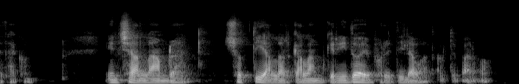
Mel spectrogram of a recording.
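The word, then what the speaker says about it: قُلْ: ইনশাআল্লাহ আমরা সত্যিই আল্লাহর কালামকে হৃদয়ে ভরে তেলাওয়াত করতে পারব এই টাকে কেন কালার করা হলো কারণ ওস্তাদজি একেবারে সোজা কারণ কারণ হচ্ছে এই কফটা একটু গম্ভীর আওয়াজে উচ্চারণ হয় তাহলে হয়ে গেল কুল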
